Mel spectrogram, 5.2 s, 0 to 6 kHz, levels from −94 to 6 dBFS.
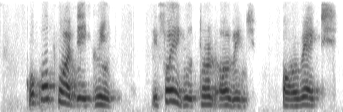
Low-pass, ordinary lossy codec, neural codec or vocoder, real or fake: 5.4 kHz; Opus, 24 kbps; codec, 16 kHz, 2 kbps, FreqCodec, smaller model; fake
